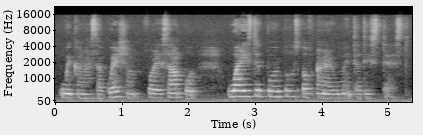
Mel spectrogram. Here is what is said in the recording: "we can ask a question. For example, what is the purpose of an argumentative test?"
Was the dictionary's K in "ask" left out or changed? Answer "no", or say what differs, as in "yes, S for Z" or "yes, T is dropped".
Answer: yes, K is dropped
